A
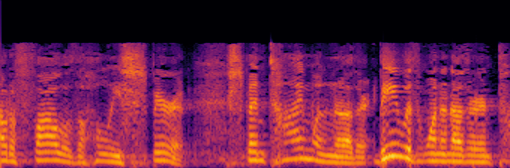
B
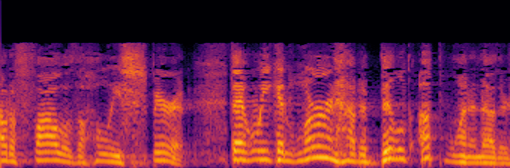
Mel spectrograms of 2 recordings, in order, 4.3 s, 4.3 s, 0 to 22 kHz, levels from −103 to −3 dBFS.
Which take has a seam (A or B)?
A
